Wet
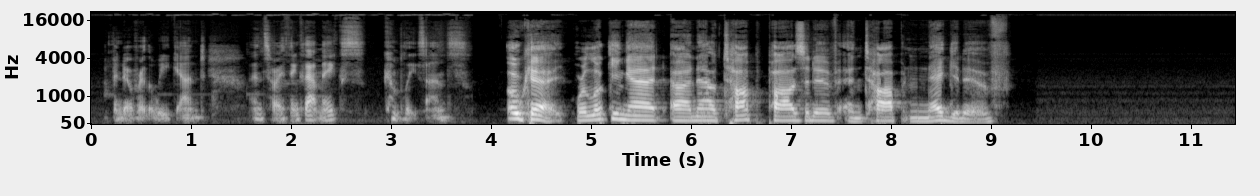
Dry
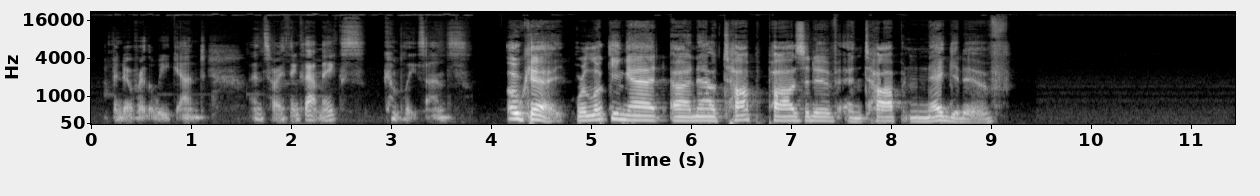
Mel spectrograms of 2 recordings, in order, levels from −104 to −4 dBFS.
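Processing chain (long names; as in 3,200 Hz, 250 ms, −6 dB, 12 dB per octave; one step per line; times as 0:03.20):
parametric band 270 Hz −14.5 dB 0.31 octaves
level +3 dB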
